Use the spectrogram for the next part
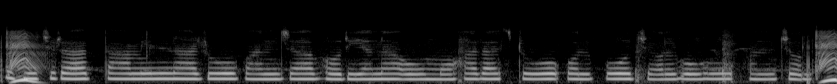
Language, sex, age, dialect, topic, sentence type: Bengali, female, 18-24, Rajbangshi, agriculture, statement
